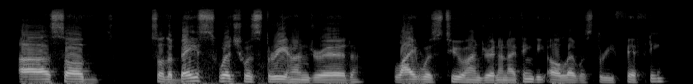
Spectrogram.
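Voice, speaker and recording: Music plays behind a man whose medium-pitched voice keeps a fairly even intonation. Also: moderate pace. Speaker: gamer streamer. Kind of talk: casual chat. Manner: halting.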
